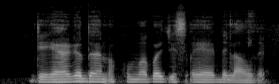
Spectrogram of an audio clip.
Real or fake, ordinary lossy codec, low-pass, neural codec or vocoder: fake; none; none; codec, 44.1 kHz, 1.7 kbps, Pupu-Codec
